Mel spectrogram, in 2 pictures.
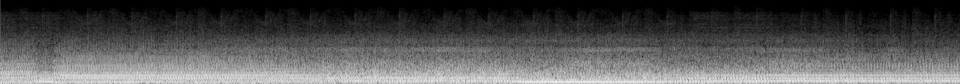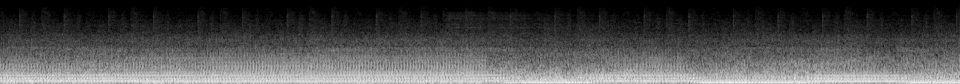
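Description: Harley-Davidson Sportster 1200's air-cooled V-twin, built up with a Screamin' Eagle Stage 4 kit, running steadily at road speed under way, with wind rush. The engine note changes pitch a few times near the end.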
